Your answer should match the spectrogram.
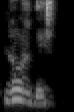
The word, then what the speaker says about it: Lourdes: Se pronuncia Lourdes, en Francia, cerca de España.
